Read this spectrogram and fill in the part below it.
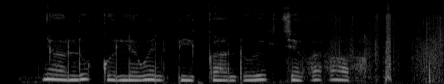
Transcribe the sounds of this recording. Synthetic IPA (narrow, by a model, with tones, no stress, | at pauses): ɲɔ˦˨lu˦kːo˨le˨we˦˨npi˨ka˨ndu˨i˦kt͡ʃe˨ka˦ɾɔ˦ɾɔ˨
